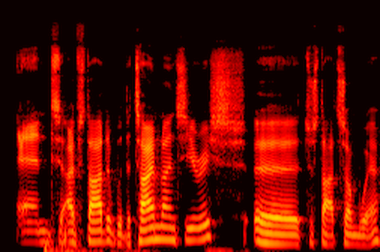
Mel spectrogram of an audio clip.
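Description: A man with a Danish accent talks at a moderate pace. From Denmark. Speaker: podcast host. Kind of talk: casual interview chat.

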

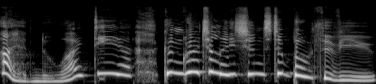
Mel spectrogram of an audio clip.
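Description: A woman puts on a character voice, her extremely high pitch swinging very widely as she talks at a fairly slow pace.

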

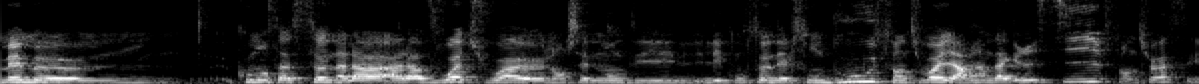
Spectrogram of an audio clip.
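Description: An unremarkable speaking voice moves at a moderate pace with fairly even intonation and big swings in loudness. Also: woman, medium pitch for a woman. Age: 20s. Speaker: nail artist. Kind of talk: casual chat.

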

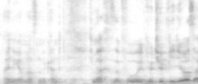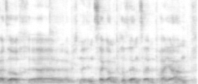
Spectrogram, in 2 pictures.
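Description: A man speaks fairly quickly at a medium pitch with monotone, flat intonation. His loudness swings a lot. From Rhineland, Cologne-Aachen region, Germany. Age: 20s. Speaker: angler and fishing social media creator. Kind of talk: casual chat. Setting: club house, at a table with drinks.

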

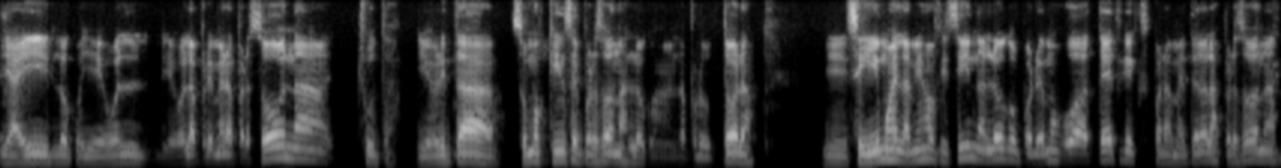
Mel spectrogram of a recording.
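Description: In a plain, everyday voice, a man talks at a fairly quick pace and fairly high pitch, with ordinary pitch variation and big swings in loudness. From Guayaquil, Ecuador. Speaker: filmmaker and photographer. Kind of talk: casual interview chat.

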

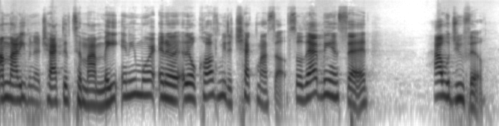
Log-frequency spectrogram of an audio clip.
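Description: Loud and bright with a sharp tone, a woman speaks at a moderate pace and medium pitch with ordinary variation, in a very clean recording with a silent background and a dry, close sound with no echo. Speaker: podcast co-host. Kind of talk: casual chat.

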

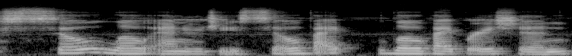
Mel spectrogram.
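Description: With an unremarkable speaking voice, a woman talks at a medium pitch with ordinary pitch variation. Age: 30s. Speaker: podcast host. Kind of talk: solo monologue. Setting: home recording with a glass of wine.

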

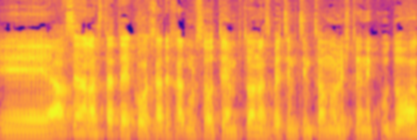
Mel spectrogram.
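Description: At a fairly quick pace, a man talks in a normal speaking voice with a medium pitch and ordinary pitch variation. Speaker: podcast host. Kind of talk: casual chat.

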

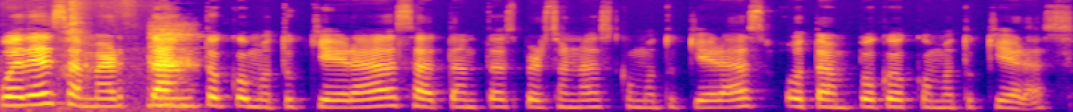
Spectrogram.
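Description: A woman's normal speaking voice at a fairly high pitch and moderate pace, with fairly even intonation, big swings in loudness and a very clean recording with a silent background. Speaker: podcast co-host. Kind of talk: casual chat.

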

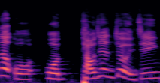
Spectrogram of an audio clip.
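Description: A woman talks in a high pitch. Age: 20s. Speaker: photographer. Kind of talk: casual chat.

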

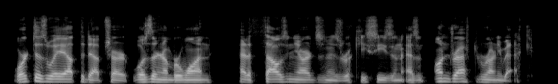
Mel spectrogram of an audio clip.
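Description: Against a quiet background, recorded dry and close with no echo, a man with an American accent talks very fast at medium pitch with ordinary pitch variation. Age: 30s. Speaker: sports podcast host. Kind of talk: casual chat.

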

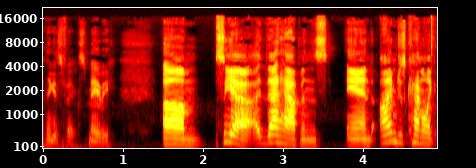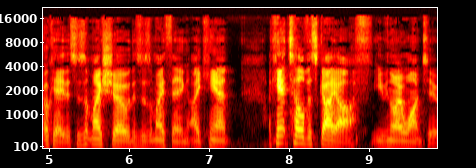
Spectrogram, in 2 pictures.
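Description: Speaking at a moderate pace in an American accent, a man with a fairly high, bright, sharp voice uses lively intonation and big swings in loudness, recorded dry and close with no echo on a very clean recording with a silent background. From Texas. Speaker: podcast host. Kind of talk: casual chat.

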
